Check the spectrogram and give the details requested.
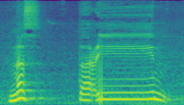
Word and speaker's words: نستعین: کو پڑھا رہے ہیں۔ نستعین، نون کے اوپر جو پیش ہے رکنے کی حالت میں جزم سے بدل جائے گا۔ یہاں پر تشدید ہے،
